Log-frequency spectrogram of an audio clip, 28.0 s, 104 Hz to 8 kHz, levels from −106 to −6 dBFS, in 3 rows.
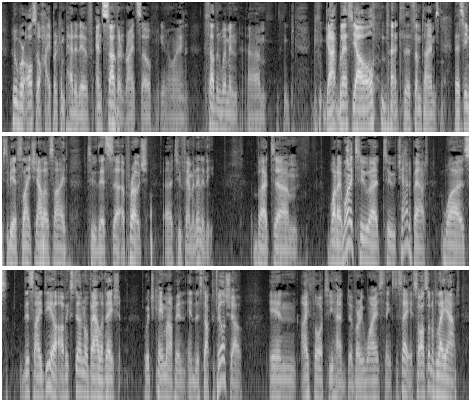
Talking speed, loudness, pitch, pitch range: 170 wpm, -26 LUFS, 105 Hz, 95-115 Hz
